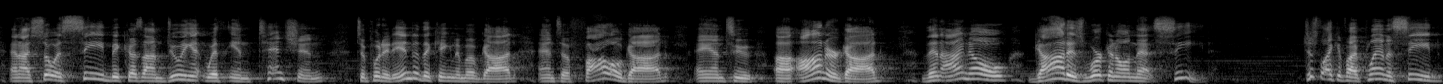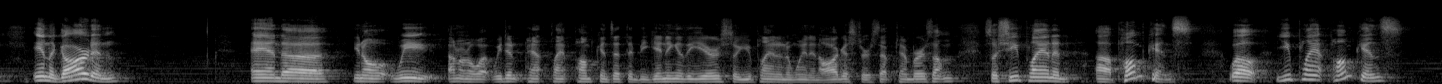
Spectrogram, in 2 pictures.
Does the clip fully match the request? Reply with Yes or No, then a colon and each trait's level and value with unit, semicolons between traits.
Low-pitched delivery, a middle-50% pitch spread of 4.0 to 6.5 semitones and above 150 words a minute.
No: medium, 145 Hz; average, 5.2 semitones; average, 180 wpm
